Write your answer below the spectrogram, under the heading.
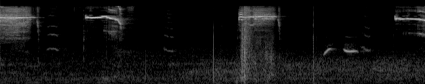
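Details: Noisy wild rainbow lorikeet family, adults bringing their young on a visit: four loud, harsh high screeches spaced irregularly, with a few faint short chirps in between.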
